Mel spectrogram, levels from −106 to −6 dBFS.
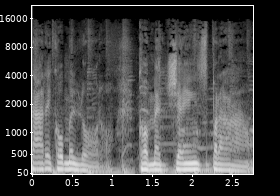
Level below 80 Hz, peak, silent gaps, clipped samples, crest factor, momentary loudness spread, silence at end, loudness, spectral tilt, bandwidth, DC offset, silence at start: -42 dBFS; -10 dBFS; none; under 0.1%; 14 dB; 13 LU; 0 s; -24 LUFS; -6.5 dB/octave; 13 kHz; under 0.1%; 0 s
